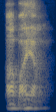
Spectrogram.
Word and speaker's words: अभयम्: It is Etad Amritam Abhayam, not Etad Amritam Bhayam.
